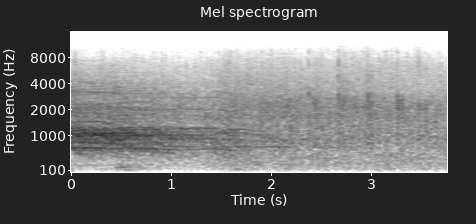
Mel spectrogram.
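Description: Sustained applause from an audience, a dense wash of many hands clapping at a steady level for several seconds, tapering slightly toward the end, with no one speaking.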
